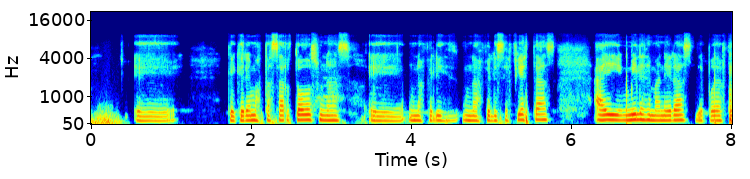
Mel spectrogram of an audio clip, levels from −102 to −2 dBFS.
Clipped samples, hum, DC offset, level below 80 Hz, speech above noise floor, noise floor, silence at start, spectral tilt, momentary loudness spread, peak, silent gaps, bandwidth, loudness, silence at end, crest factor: under 0.1%; none; under 0.1%; -48 dBFS; 38 dB; -62 dBFS; 0 s; -6 dB/octave; 13 LU; -8 dBFS; none; 10 kHz; -25 LUFS; 0 s; 18 dB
